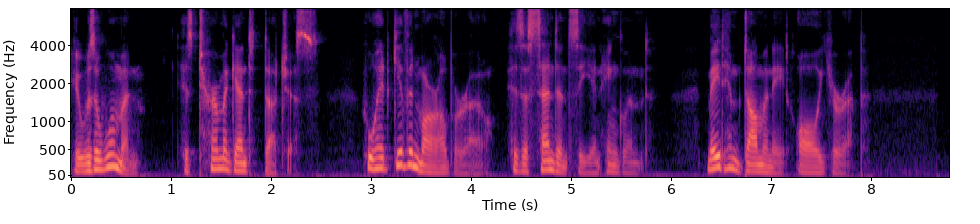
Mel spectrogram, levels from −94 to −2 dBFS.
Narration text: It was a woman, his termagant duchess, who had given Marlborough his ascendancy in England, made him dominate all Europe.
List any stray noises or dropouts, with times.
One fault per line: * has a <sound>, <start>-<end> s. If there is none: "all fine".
all fine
